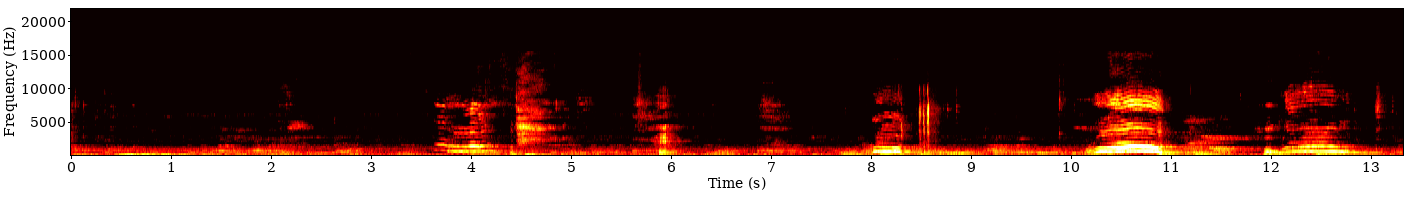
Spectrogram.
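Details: Stray cats at night, dated 09.10.23 at 22:39, giving several drawn-out, wavering meows with rich overtones. The calls come near the end, the loudest a long rising-falling meow, over soft rustling and faint background noise.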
